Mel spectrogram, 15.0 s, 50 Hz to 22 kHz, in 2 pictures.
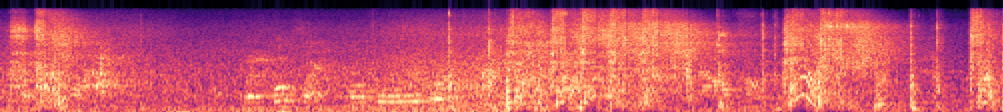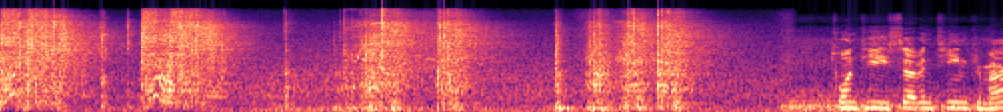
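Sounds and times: impact wrench rattling: 3.7 - 9.4, 10.0 - 13.0.

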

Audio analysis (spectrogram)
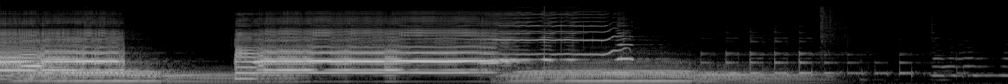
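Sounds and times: tenor saxophone long high note: 0.0 - 7.0
low tuba and cello notes: 0.0 - 10.0.

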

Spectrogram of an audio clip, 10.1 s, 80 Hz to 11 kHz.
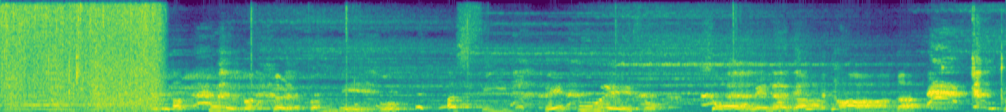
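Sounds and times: woman whimpering and crying: 9.2 - 10.0.

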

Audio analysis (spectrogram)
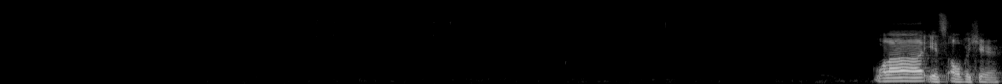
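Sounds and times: faint computer mouse clicks: 3.1 - 3.6, 4.2 - 4.7, 5.6 - 6.8.

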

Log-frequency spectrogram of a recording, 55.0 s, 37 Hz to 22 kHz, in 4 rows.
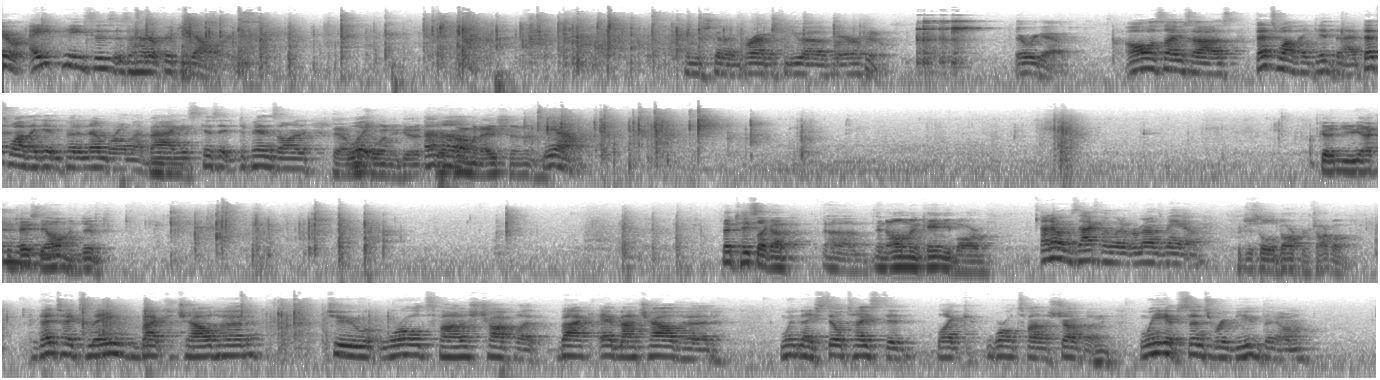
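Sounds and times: plastic packaging crinkling: 1.2 - 8.8, 18.6 - 22.0, 23.9 - 24.7, 28.7 - 31.6, 41.1 - 45.3.

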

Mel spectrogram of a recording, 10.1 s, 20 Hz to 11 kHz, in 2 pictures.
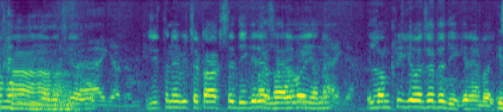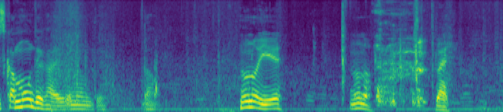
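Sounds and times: man talking: 0.0 - 6.7.

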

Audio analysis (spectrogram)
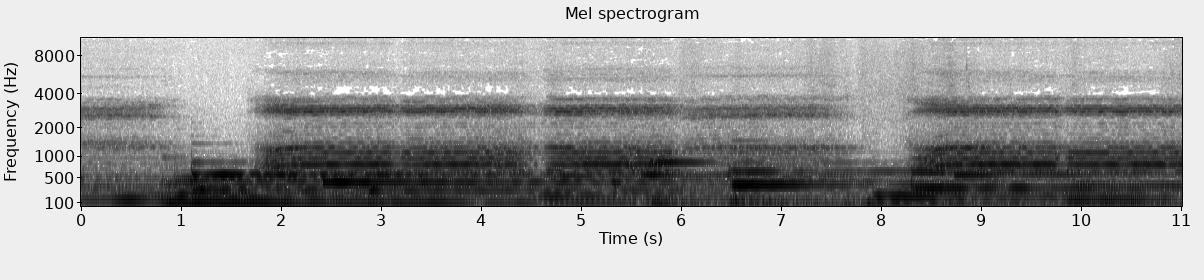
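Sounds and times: ambient background music: 0.0 - 11.0
person chanting in long tones: 0.0 - 11.0.

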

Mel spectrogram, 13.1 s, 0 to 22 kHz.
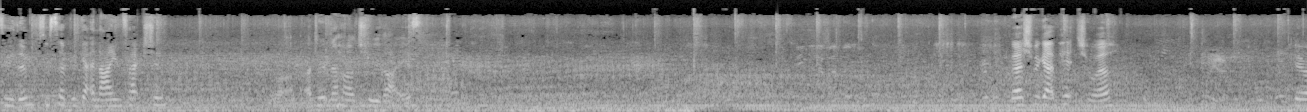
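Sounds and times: low engine drone: 0.0 - 13.0
wind rumbling on microphone: 0.0 - 13.0.

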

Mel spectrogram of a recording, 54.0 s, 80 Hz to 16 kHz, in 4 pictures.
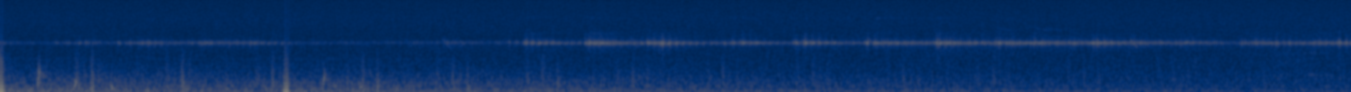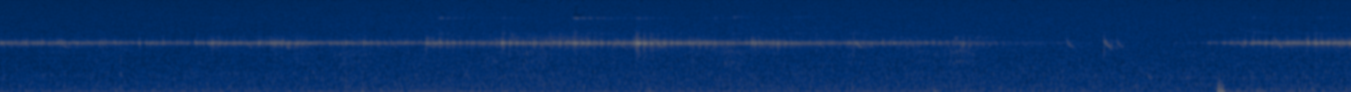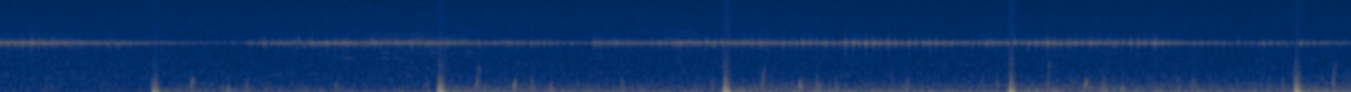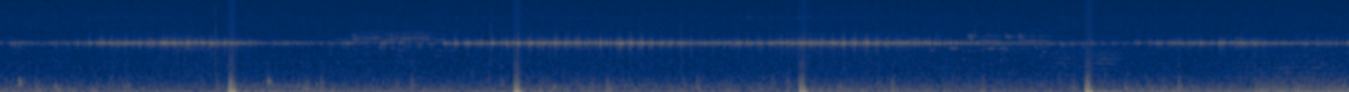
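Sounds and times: low rumble: 0.0 - 11.0, 28.5 - 54.0
faint low drone: 0.0 - 21.1, 28.3 - 54.0
deep thumps: 31.4 - 54.0.

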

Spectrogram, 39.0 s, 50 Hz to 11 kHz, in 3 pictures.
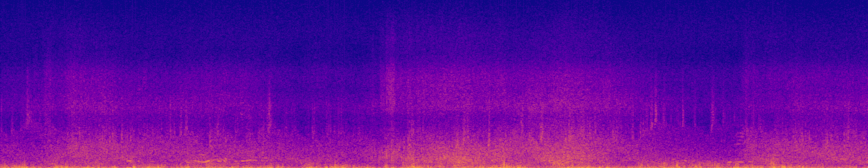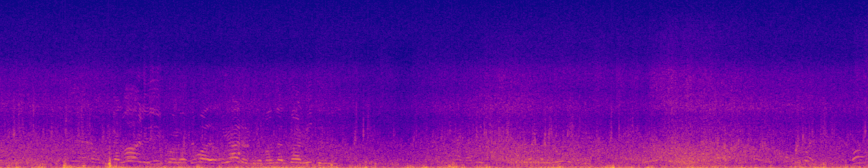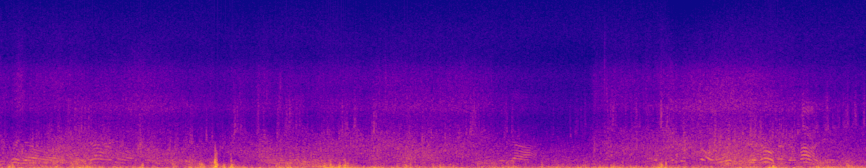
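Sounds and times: surf breaking on beach: 0.0 - 39.0
wind buffeting microphone: 0.0 - 39.0.

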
